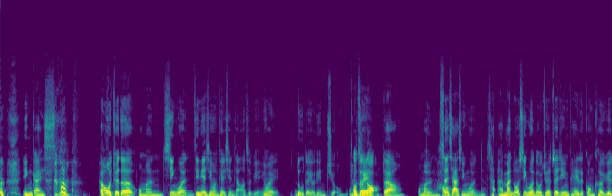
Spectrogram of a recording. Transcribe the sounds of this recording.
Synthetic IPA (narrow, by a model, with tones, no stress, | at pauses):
i˦ŋka˥ɪʂɻ̩˥˩ | a˥˩wɔ˨˩t͡ɕɥɛ˧˥d̪ə˨wʔɔ˨˩mə˨˦nɕi˥nwə˧˦nt͡ɕi˥t̪ʰjɛ˥n˩ɕ̬i˥nwə˧˦nkʰɤ˧˥i˨˩ɕjɛ˥nt͡ɕɑ̰˨ŋt̪ɑ̰˥˧ʊʈ͡ʂɤ˥˩pjɛ̰˦nʔḭ˦nwe˥˩ɪ | lu˥˩d̪ə˩jo˧˥ʊt̪jɛ˧˥nt͡ɕjo̰˨˩˦ʊwɔ˨˩m˨˧ə˦˧˥d̪ə̰˨t̪we˥˩ɪɐ˨˩ | wɔ˨˩mə˨˦nʂə˥˧nɕja˥˩ɕi˥nwə˧˦nt͡sʰa˧˥xə˧˦nma˧˥nt̪̬wɔ˥ɕi˥ŋwə˧˦nd̪ə˧wɔ˨˩t͡ɕɥɛ˧˥ʂt͡swe˥˧ɪt͡ɕi˥˩npʰe˥˩ɪdə˨˩kʊ˥ŋkʰɤ˥˧ɥɛ˥˧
